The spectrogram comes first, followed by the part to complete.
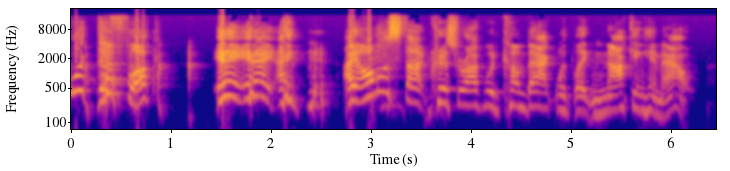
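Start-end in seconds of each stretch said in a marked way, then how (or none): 0.0-1.0 loud, high, shocked outburst. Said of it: "I was like".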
